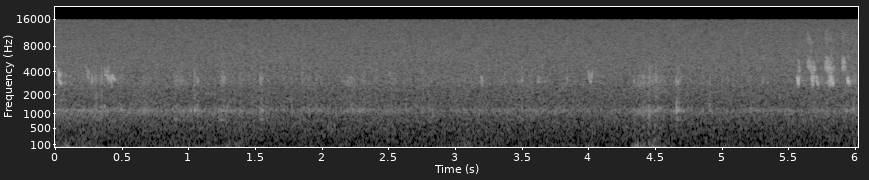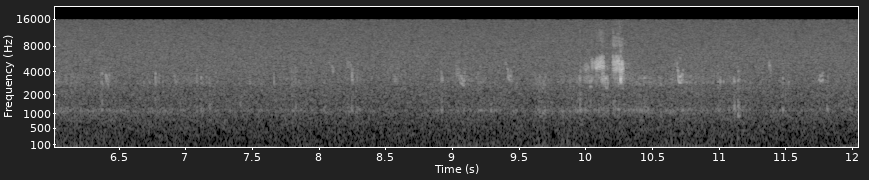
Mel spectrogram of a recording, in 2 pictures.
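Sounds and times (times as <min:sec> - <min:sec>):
birds chipping: 0:00.0 - 0:12.0.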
